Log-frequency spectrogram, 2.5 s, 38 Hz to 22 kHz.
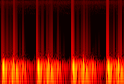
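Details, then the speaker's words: Regular lub-dub heart sounds at about 85 beats a minute with a steady rhythm, used in a school lesson on blood circulation: normal heartbeat. "When the doctor keeps stethoscope on chest, he can also hear heartbeat, okay, rhythm of your heart."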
